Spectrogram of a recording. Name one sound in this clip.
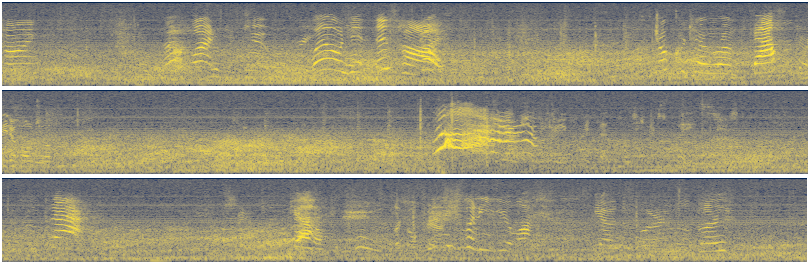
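A woman talks nearby in a cheerful voice.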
